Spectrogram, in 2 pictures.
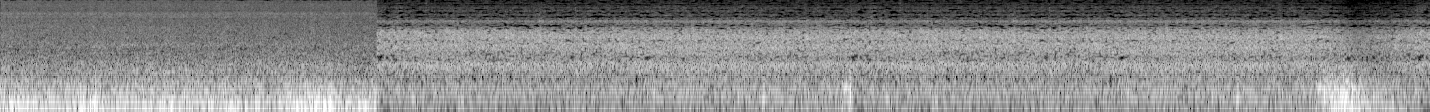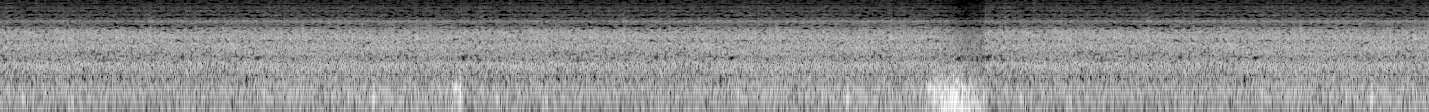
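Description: Heavy rain pouring steadily, with a heavier low rumble in the first few seconds. The sound changes abruptly about four seconds in and briefly swells twice later.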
